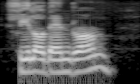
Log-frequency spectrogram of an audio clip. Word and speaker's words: philodendron: It actually comes from Greek, so it would be something closer to philodendron. All of the vowels, you say them, and usually if you pronounce all the vowels as long vowels, you're pretty close to the original Greek or Latin.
